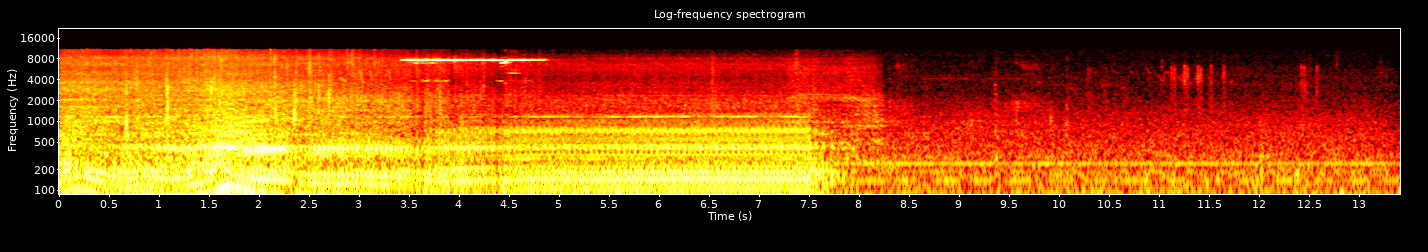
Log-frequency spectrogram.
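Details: BMW M3 (G80) under a year old with M Compound brakes and mild driving; sharp high-pitched squeal for about a second while slowing, which BMW called normal though another dealer later authorized warranty repair.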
